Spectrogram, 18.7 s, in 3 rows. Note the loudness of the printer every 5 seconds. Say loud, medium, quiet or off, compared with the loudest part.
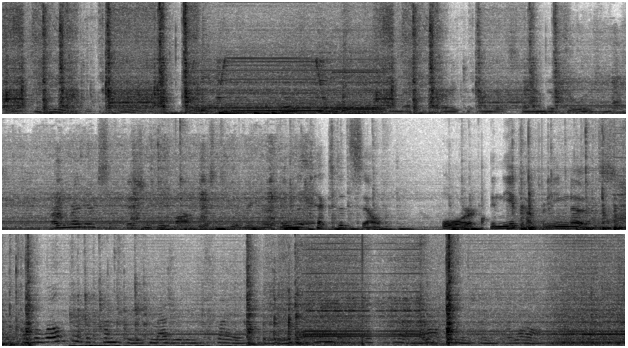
loud, medium, medium, loud.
